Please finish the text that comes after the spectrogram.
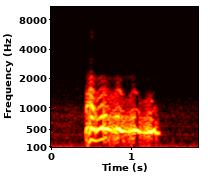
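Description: A person mimics a dog's bark with one drawn-out, whiny woof lasting about a second, loud and close, followed by quiet.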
